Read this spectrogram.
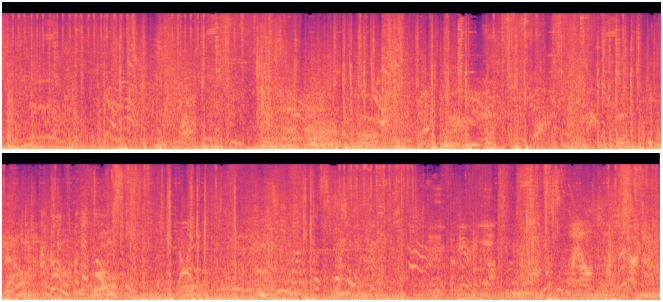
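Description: Gunfire and energy weapons blast rapidly in a video game.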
